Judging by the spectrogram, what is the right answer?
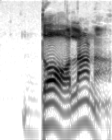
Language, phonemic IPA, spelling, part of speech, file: Swedish, /ˈdɑːlarna/, Dalarna, proper noun, Sv-Dalarna.ogg
- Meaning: a historical province and county in central Sweden, Dalecarlia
